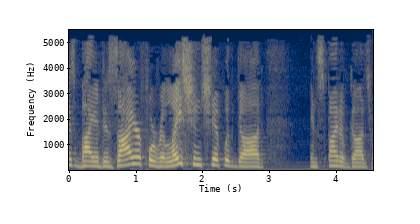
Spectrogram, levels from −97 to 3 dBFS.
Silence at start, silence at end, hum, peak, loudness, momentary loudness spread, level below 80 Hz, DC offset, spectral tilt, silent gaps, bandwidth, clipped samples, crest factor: 0 s; 0.05 s; none; -8 dBFS; -25 LUFS; 9 LU; -64 dBFS; under 0.1%; -7 dB/octave; none; 5.4 kHz; under 0.1%; 18 dB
